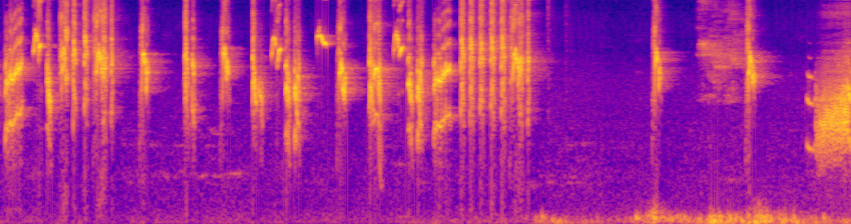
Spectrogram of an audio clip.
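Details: Long-tailed shrike singing as a lure for shrikes: dense run of sharp, scratchy notes and whistles for five seconds, then low rumbling background noise with a few more harsh calls.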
